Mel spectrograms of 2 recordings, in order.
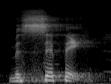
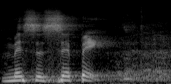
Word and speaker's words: Mississippi: no longer Mrs MCN it is not Mississippi it's Mississippi you're costing me an entire syllable of hydration with your pigeon English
